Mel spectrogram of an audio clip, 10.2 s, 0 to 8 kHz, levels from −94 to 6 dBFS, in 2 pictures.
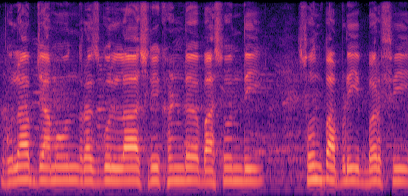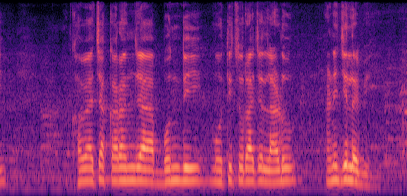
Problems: constant background noise, continuous background conversations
